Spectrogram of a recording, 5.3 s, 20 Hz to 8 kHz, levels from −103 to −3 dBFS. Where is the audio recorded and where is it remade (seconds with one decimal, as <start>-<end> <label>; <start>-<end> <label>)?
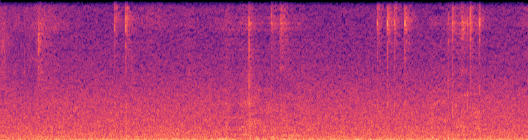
0.0-2.2 recorded; 2.2-3.0 remade; 3.0-4.3 recorded; 4.3-4.8 remade; 4.8-5.3 recorded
